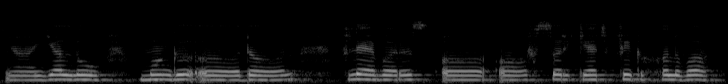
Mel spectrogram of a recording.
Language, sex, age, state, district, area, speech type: Kashmiri, female, 30-45, Jammu and Kashmir, Budgam, rural, read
